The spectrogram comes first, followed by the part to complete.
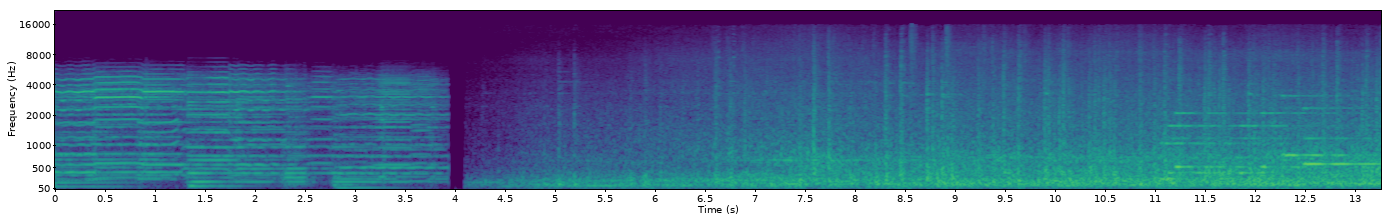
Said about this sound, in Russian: Электричка мчится дальше, спеша достать последнюю на сегодня порцию дачников.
